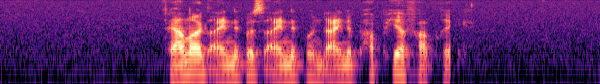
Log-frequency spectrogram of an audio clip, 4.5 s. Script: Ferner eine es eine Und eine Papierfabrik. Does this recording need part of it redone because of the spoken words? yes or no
no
